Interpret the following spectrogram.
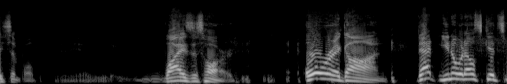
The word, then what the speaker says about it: Oregon: It's Oregon. Very simple. Why is this hard? Oregon.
